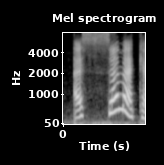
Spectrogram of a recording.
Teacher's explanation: اللام الشمسيه هنا لم اقم بنطقها وبعدها اشتمل حرف السين على حركه الشده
